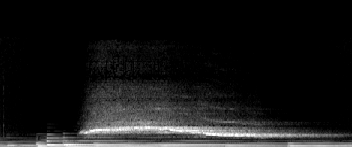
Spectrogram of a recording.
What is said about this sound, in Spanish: ¿Qué fue eso? El silbido se escuchaba otra vez, un poco más cerca.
